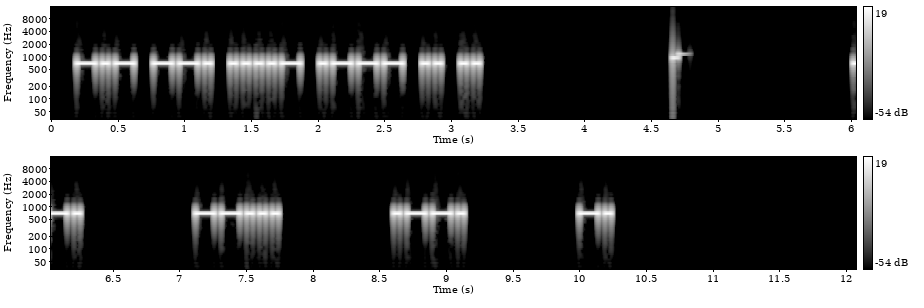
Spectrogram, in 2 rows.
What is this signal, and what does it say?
Morse code, heard as a keyed tone, about 25 wpm, spaced as for 14 wpm, 700 Hz. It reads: KG4JII N7PN
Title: USA Call Signs - 6x Character Spacing - 25wpm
